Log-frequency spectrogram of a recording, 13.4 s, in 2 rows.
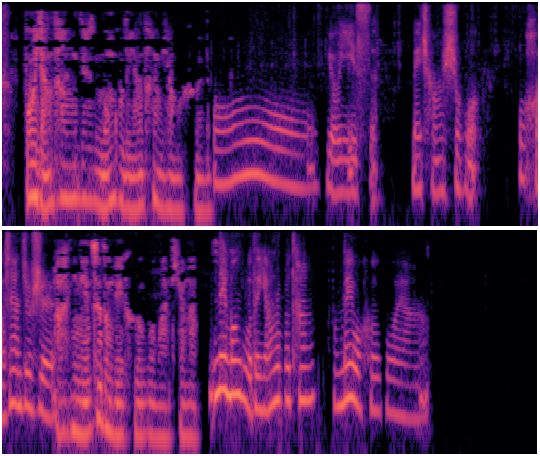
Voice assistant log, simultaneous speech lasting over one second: none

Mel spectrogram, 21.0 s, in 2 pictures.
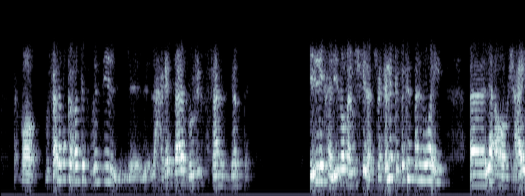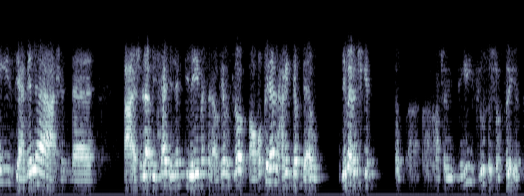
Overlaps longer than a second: none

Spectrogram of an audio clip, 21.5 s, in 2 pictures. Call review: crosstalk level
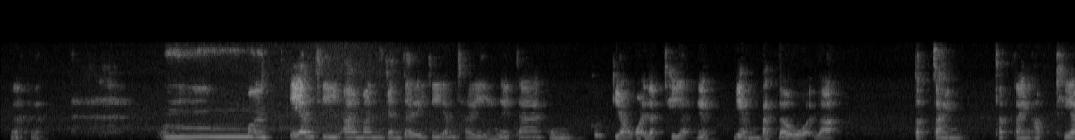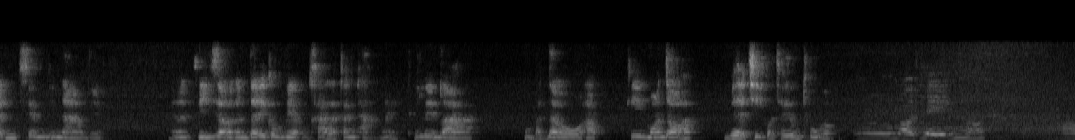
none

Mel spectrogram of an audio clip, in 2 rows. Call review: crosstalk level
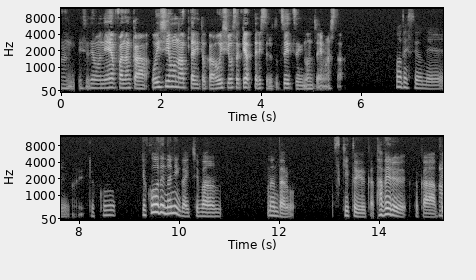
none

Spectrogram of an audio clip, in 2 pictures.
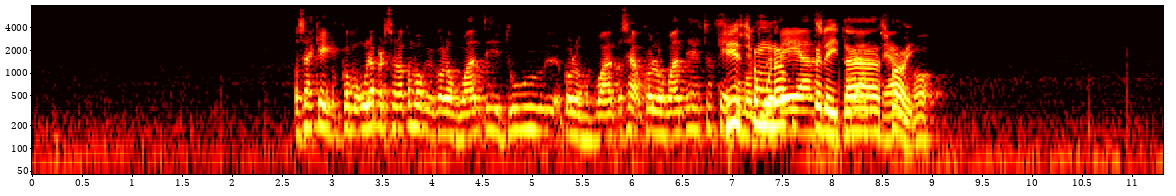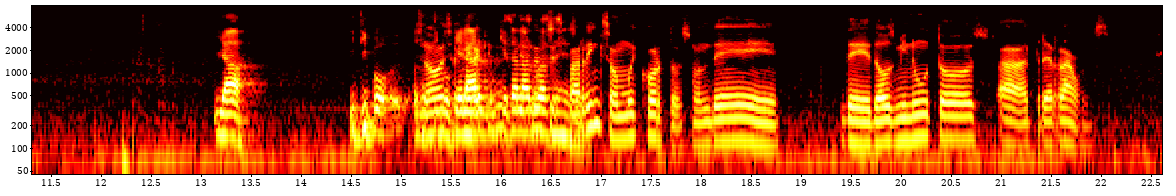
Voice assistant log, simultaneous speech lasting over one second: present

